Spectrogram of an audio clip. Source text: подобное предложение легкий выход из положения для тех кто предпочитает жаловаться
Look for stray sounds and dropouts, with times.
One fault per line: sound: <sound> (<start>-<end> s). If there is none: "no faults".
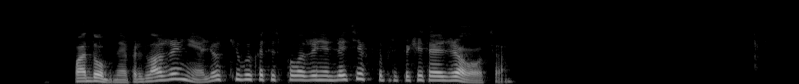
no faults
